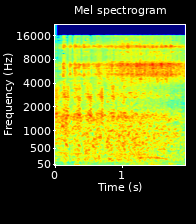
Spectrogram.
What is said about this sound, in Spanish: Y ya me estoy usando la licuadora para hacerme un licuado, güey. Y ya me di cuenta que vas a ver mi licuado de plátano, vas a ver a chile guajillo porque no la lavé bien cuando hice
